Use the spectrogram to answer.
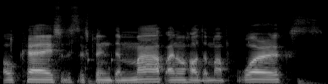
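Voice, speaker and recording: Male game streamer: bright, forward voice, slangy off-the-cuff commentary, faint music underneath. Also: lowish voice, flat delivery, normal speed. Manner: informal, slangy. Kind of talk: casual live game commentary, reading dialogue aloud and chatting with viewers.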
